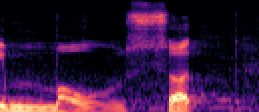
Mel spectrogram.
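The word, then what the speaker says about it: Mo Sut (武術): That same character with Cantonese pronunciation would be Mo. Okay. So it's actually Mo Sut, martial art in Cantonese.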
